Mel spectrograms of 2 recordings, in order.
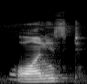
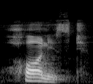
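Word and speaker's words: honest: ম্যান অনেস্ট অর্থ সৎ এখানে অনিস্ট এর প্রথমে এইচ কনসোনেন্ট এইচ এর উচ্চারণ হয় বাংলা হ এর মত প্রথমে এইচ ধরে উচ্চারণ করলে হয় হানিস্ট কিন্তু এইচ এর উচ্চারণ না না হয়ে ভাওয়েল ও থেকে উচ্চারণ শুরু হয়েছে অনিস্ট এইচ এর উচ্চারণ অন উচ্চারিত থাকায় এবং ভাওয়েলের উচ্চারণ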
